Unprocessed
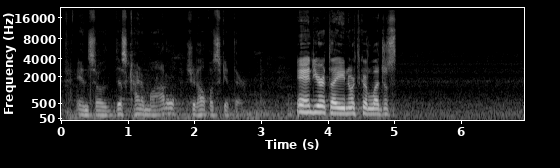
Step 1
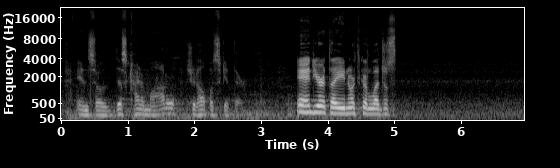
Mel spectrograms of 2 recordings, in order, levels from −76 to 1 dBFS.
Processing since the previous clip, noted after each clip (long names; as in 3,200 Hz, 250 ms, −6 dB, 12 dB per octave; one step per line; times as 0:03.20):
high-shelf EQ 5,500 Hz −8.5 dB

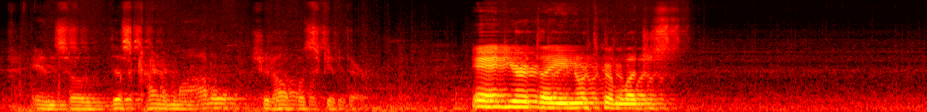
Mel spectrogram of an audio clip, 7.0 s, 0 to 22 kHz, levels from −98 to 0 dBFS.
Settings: feedback echo at a low word length 81 ms, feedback 35%, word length 8 bits, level −7 dB
level −6.5 dB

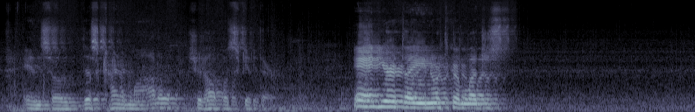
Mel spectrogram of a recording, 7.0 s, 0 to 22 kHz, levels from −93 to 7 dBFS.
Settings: soft clipping −19.5 dBFS, distortion −17 dB
level +1.5 dB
